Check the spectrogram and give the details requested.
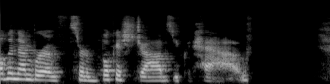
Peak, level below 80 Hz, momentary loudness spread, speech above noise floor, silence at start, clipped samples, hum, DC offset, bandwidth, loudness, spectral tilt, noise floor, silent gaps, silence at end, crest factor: -6 dBFS; -70 dBFS; 10 LU; 67 dB; 0 s; under 0.1%; none; under 0.1%; 10.5 kHz; -22 LUFS; -4.5 dB/octave; -89 dBFS; none; 0 s; 16 dB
